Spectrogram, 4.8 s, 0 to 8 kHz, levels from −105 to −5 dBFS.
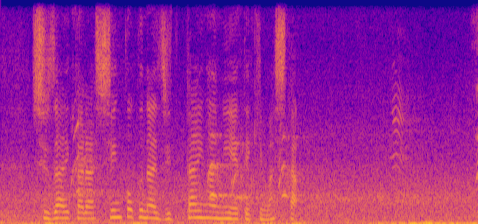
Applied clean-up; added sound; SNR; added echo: none; Dog; 0 dB; none.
